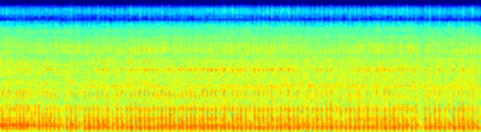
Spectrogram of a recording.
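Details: Buggy single-cylinder after air-filter foam work on the carburettor setup. A fast, even thump with no pops or backfires breaking the rhythm. It no longer backfires and seems to take its revs. Normal running.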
